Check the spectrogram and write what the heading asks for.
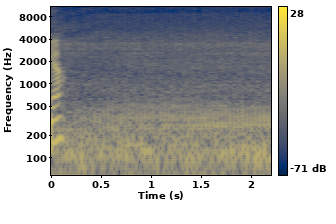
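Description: A vehicle engine running steadily at low revs, an even low hum that grows slightly louder near the end.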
